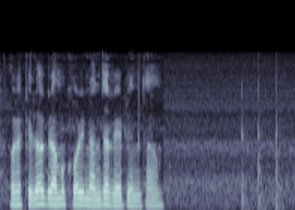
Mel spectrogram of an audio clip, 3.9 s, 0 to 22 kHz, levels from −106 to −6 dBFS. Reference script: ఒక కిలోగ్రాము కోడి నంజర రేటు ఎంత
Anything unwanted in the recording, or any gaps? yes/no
yes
